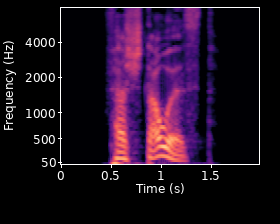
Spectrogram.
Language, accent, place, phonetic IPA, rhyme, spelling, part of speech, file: German, Germany, Berlin, [fɛɐ̯ˈʃtaʊ̯əst], -aʊ̯əst, verstauest, verb, De-verstauest.ogg
- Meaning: second-person singular subjunctive I of verstauen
